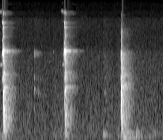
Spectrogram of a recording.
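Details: Ceiling fan-light unit where the fan works but the light will not come on: sharp dry ticks about once a second with no motor hum; cause not found.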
